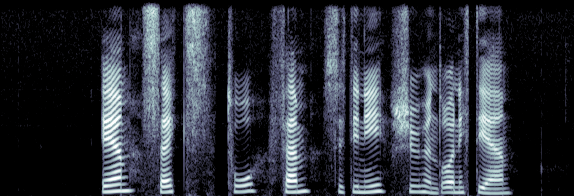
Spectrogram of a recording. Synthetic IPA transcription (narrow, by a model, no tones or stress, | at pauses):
eːnsɛkst̪ʰuːfɛmsʏt̪ɪniːʃʉːhʉnd̪ʁəoːnɪt̪ɪeːn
